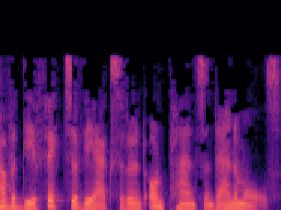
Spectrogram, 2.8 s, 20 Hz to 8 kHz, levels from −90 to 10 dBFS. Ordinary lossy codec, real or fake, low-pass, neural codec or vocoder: MP3, 24 kbps; fake; 7.2 kHz; codec, 16 kHz, about 1 kbps, DyCAST, with the encoder's durations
